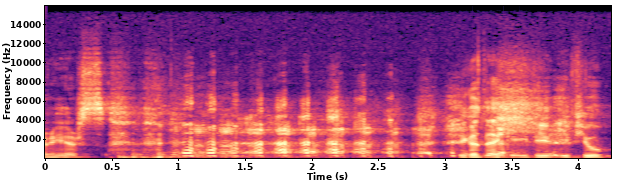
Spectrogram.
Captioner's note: audience laughing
